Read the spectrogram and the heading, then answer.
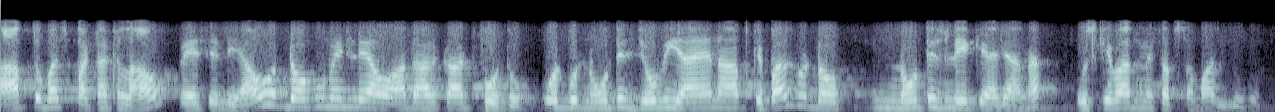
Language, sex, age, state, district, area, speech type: Hindi, male, 18-30, Madhya Pradesh, Hoshangabad, urban, conversation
